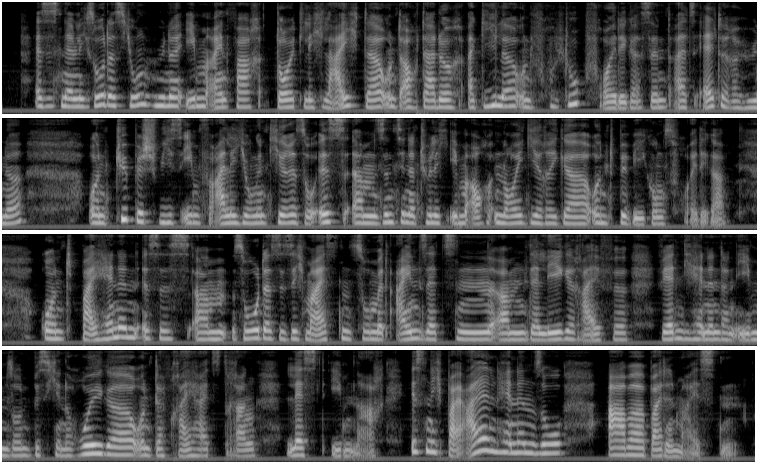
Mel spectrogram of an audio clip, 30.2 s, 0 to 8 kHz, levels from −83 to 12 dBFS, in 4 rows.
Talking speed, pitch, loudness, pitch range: 155 wpm, 195 Hz, -20 LUFS, 180-210 Hz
